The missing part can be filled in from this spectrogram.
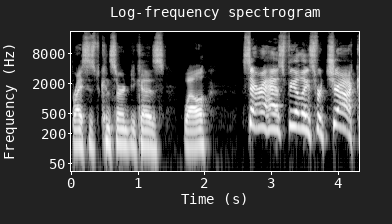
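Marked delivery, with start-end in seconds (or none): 2.6-4.3 loud, emphatic, acted shouty delivery, higher pitch. Retelling what Bryce says about Sarah: loud emphatic put-on voice. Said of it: "that was a nice voice".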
